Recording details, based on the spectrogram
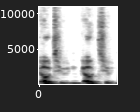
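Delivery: mock excited fan hollering, cheering yell. Retelling how a friend watches football when Tootin has the ball: imitating Jay yelling. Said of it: "He just yells it every time".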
